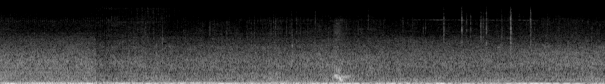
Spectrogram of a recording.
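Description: Wind rushing over the camera microphone, with tyre and traffic noise, as an electric mountain bike rides along a city street. A brief falling squeak about three and a half seconds in, and a few faint clicks later.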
